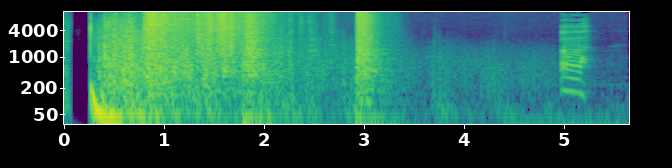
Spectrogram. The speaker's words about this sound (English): Oh man, is that a missile?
